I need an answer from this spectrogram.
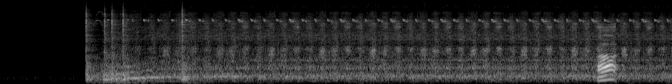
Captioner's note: wifi cutting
